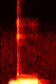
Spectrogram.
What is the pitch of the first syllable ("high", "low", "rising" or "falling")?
falling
